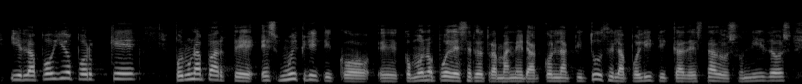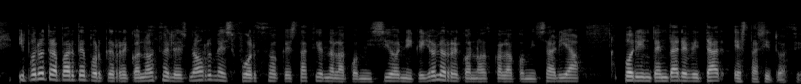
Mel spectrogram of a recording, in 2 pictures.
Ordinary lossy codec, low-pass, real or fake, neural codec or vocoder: none; none; fake; codec, 16 kHz, 16 kbps, FreqCodec, smaller model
